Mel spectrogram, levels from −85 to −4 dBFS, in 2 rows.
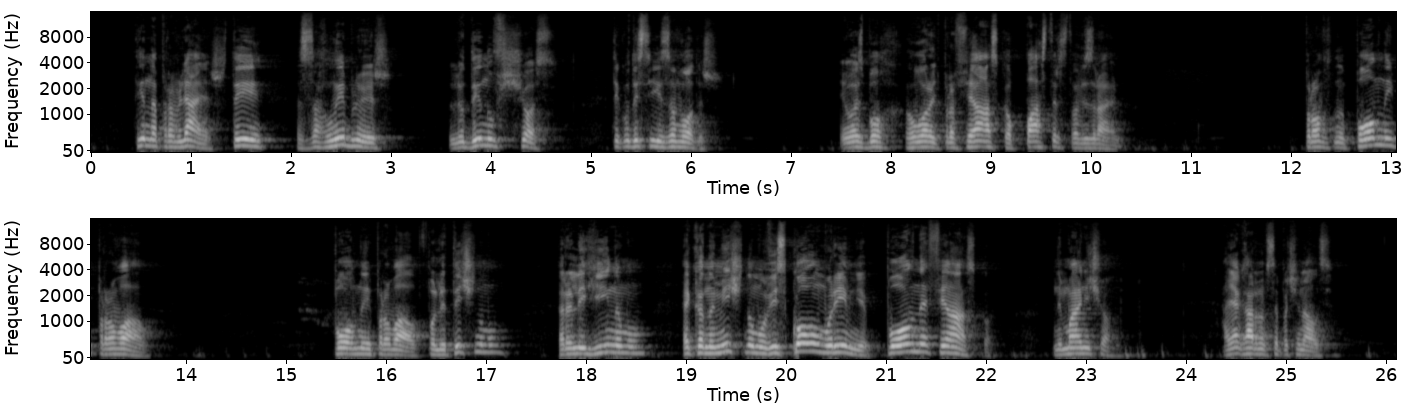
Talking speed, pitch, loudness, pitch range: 90 wpm, 145 Hz, -34 LUFS, 120-165 Hz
